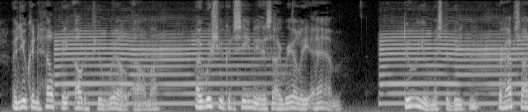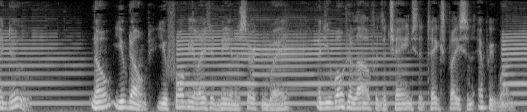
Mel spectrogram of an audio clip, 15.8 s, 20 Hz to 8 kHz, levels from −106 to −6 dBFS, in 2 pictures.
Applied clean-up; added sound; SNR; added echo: none; Wind instrument, woodwind instrument; 7 dB; none.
